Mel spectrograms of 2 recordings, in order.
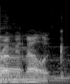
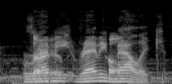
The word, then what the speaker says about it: Rami Malek: I really hope that Rami Malek, is that how you say it? – Yeah, Rami Malek. – Rami Malek.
